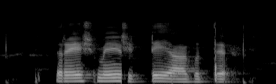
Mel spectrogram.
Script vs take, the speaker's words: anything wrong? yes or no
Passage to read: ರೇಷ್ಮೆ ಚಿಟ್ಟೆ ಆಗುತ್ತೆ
no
